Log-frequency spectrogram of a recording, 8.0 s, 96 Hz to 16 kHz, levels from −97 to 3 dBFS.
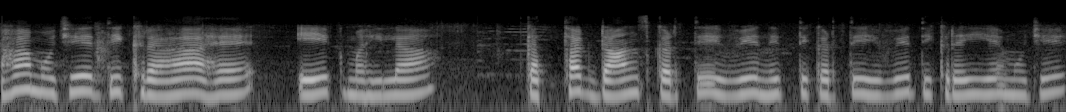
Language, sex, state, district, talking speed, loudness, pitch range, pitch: Hindi, female, Bihar, Jahanabad, 135 wpm, -34 LUFS, 210-230 Hz, 215 Hz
